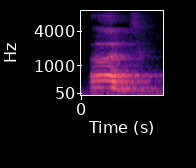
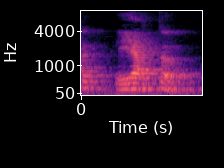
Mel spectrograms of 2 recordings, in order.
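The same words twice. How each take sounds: First: The vowel is a long central er sound. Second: The vowel is not a central er sound. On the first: The speaker calls it right. "This is earth" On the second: The speaker calls it wrong. "not earth"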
